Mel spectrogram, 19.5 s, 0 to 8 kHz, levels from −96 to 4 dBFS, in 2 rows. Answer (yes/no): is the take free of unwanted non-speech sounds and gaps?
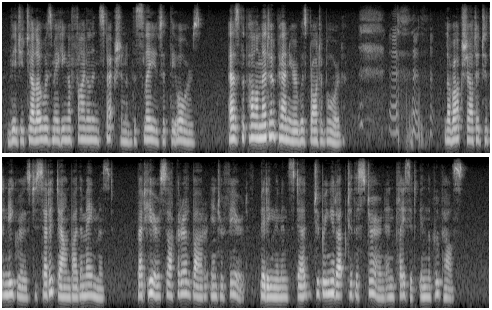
no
